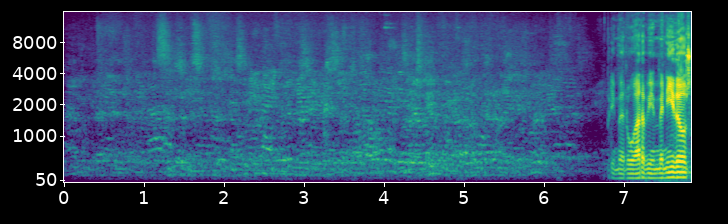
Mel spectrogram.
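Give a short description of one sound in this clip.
A crowd of people chatter quietly in a room.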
